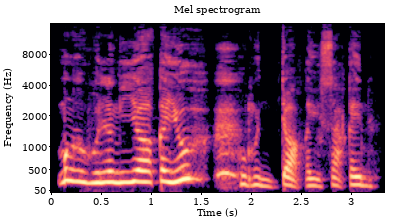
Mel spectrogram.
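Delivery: low, slow, loud furious threat; mother furious at what she read; menacing threat. Acted. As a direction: promise payback through clenched anger. Reading phone, vowing revenge.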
